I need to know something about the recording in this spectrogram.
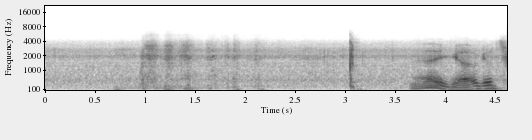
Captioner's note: chuckles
